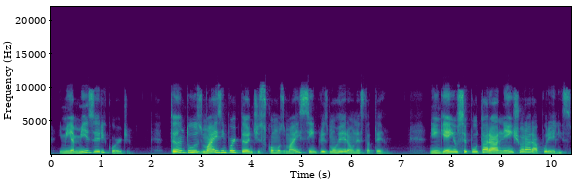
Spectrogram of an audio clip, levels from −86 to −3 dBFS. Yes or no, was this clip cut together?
no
